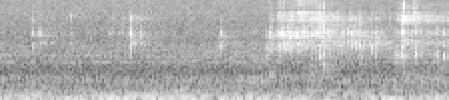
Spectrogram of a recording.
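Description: Wet crunching and cracking of bones as an animal chews its prey, a steady series of gritty bites and snaps over a low background hum.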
